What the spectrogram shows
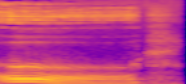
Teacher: you start in the back of the mouth ah and then ooh you fill the mouth and M closes the mouth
